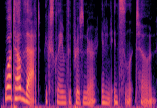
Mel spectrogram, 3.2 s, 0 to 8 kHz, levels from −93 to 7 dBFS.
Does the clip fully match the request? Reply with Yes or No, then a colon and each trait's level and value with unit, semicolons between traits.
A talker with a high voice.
Yes: high, 195 Hz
